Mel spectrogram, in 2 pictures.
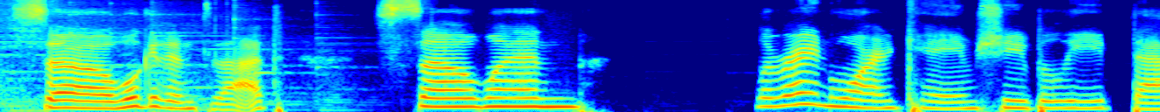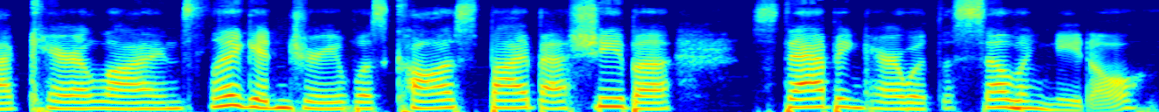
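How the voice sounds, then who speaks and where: A woman's voice: medium pitch, measured pace, clear, resonant tone, no echo. Young woman, co-host, casual storytelling, fillers, swearing, dry room, faint music. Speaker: podcast co-host. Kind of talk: casual chat.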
